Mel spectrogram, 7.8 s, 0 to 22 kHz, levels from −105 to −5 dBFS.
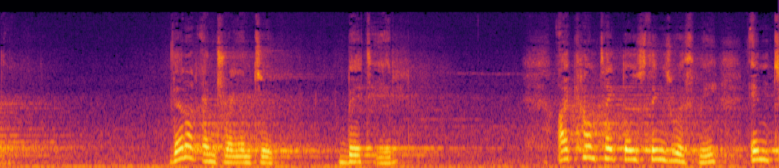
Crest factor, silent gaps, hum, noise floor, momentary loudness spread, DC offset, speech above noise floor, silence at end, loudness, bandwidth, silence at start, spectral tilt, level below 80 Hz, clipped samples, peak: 16 dB; none; none; -39 dBFS; 21 LU; under 0.1%; 22 dB; 0 s; -18 LUFS; 14.5 kHz; 0 s; -7 dB/octave; -38 dBFS; under 0.1%; -4 dBFS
